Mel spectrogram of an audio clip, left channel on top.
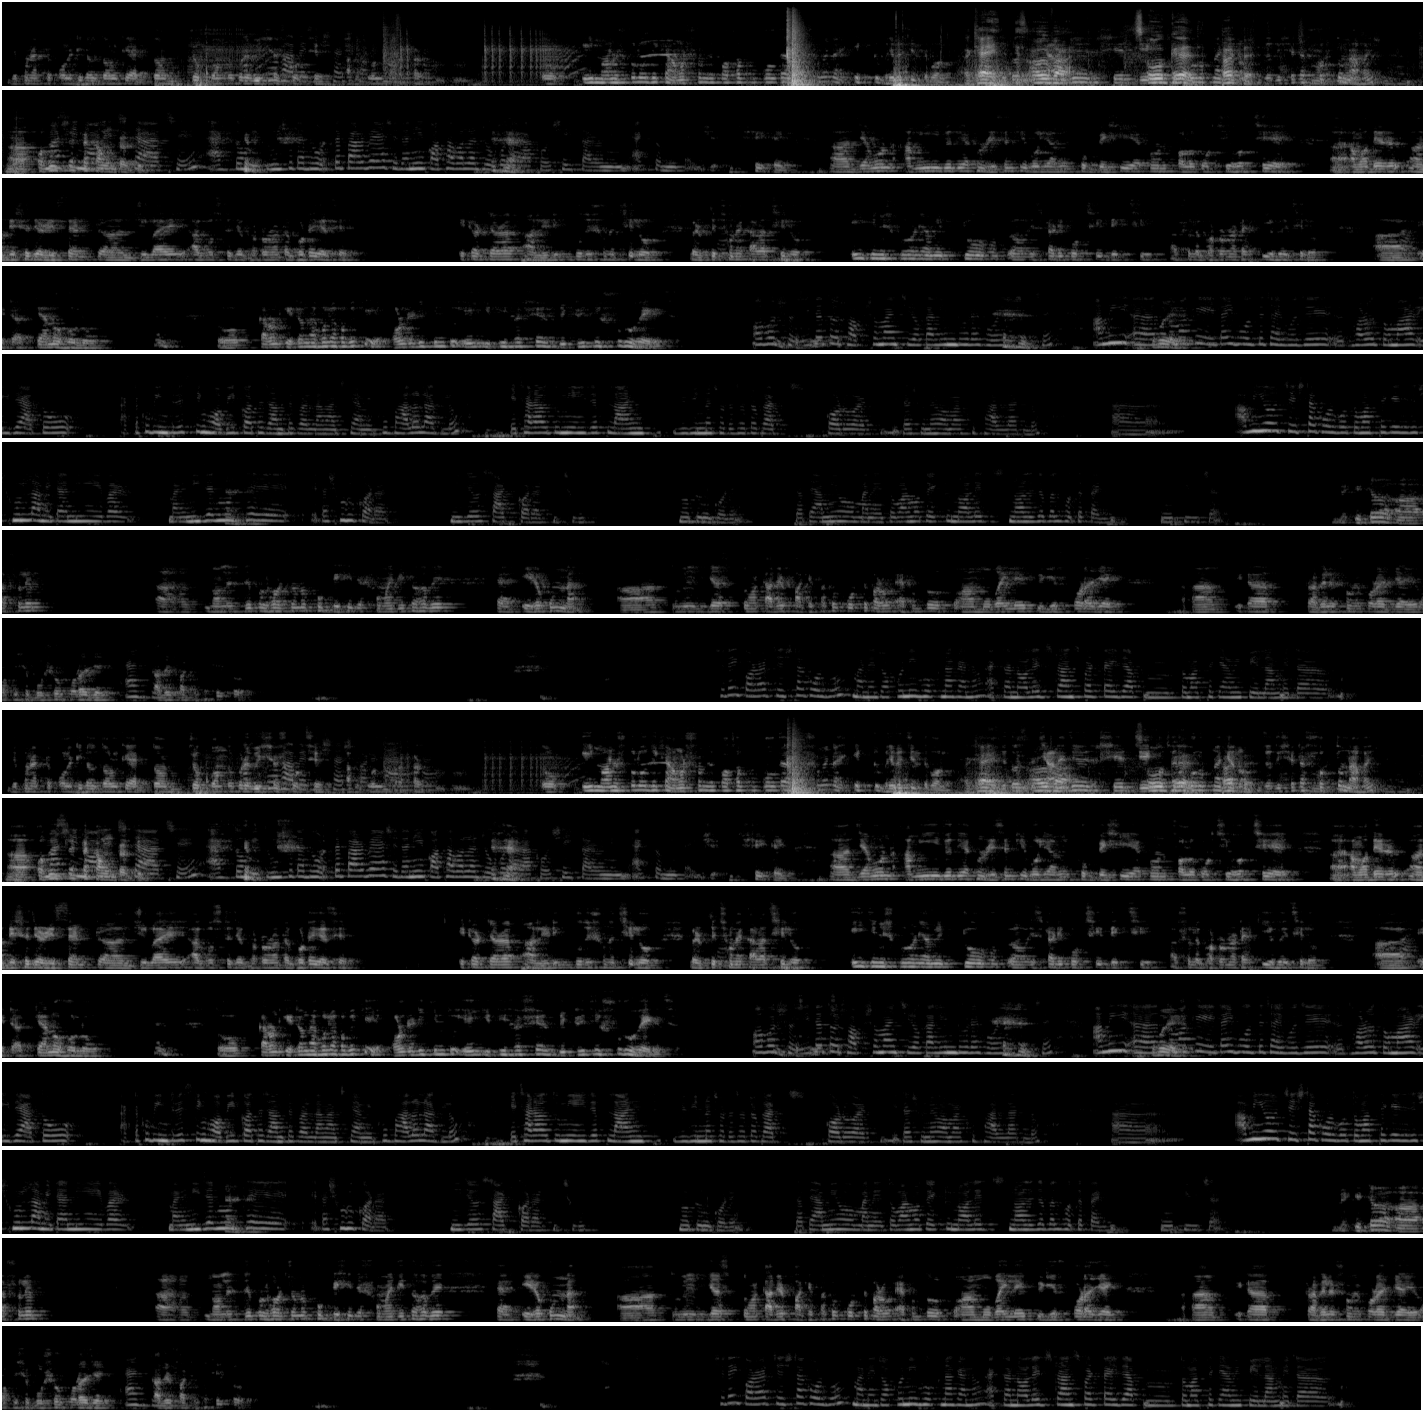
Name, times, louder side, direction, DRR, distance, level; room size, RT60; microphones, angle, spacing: voice 1, 0.1-2.6 3.1-3.2 3.6-4.2 5.4-13.7 14.3-15.7 16.3-17.2 19.1-19.4 21.6-22.1 22.5-31.9 33.0-36.4 36.9-43.6 44.1-49.4 50.3-50.5 50.7-50.8 52.6-53.0 54.1-54.4 73.3-73.4 84.3-85.6 86.8-91.0 91.4-96.7 97.2-98.0 98.3-100.5 101.0-101.3 101.6-101.9 104.6-104.9, right 2 dB, 60° right, 6 dB, 1.5 m, -38 dB
sound 1, 1.5-2.1 3.8-4.1 4.8-5.7 6.4-6.7 7.8-8.3 8.9-12.7 13.0-13.6 13.8-14.4, left 3 dB, 55° left, 0.7 m, -31 dB
voice 2, 2.4-4.7 14.6-21.2 33.6-33.7 35.3-35.8 36.1-36.4 42.3-42.6 50.1-57.5 58.0-63.3 63.5-67.2 67.9-68.6 69.2-72.4 72.7-74.9 75.5-76.9 77.8-78.5 79.0-82.2 82.6-83.3 100.7-101.3 105.8-105.9 106.6-112.9, right 1 dB, 20° right, 5 dB, 1.0 m, -42 dB
21.0 x 11.5 x 2.5 m, 0.32 s
head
